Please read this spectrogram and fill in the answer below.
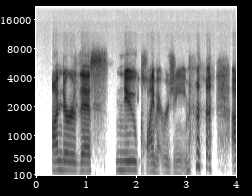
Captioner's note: laughs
